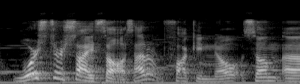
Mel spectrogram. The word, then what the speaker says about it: Worcestershire: call it english sauce over here but it's pronounced worcestershire sauce i don't know some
